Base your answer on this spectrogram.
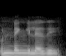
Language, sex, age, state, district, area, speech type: Malayalam, male, 18-30, Kerala, Wayanad, rural, spontaneous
